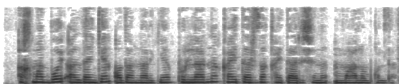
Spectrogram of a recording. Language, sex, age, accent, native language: Uzbek, female, 19-29, Buxoro, Uzbek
